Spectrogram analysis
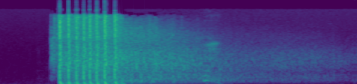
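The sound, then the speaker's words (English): A light machine gun fires one short, rapid burst of closely spaced loud shots, followed by a long rumbling decay that fades away after the firing stops. “Light machine gun.”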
